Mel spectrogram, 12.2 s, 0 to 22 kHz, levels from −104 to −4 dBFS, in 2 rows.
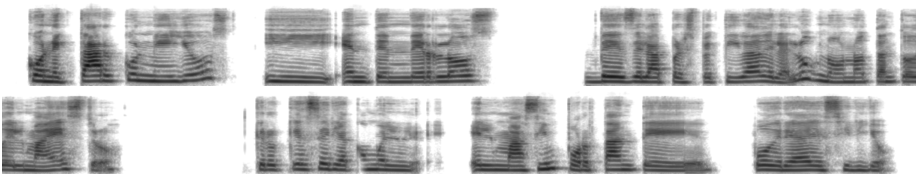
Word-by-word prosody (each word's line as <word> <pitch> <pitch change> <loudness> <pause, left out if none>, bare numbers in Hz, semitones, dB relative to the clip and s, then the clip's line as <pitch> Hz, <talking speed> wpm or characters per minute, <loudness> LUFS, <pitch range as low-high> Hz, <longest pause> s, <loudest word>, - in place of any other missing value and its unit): conectar 250 +1 +6
con 280 -4 0
ellos 270 +10 -3 0.2
y 225 -6 -2
entenderlos 220 +3 0 0.6
desde 225 +1 +3
la 210 -1 +2
perspectiva 210 +3 -3
del 225 -5 -3
alumno, 265 - -2
no 205 0 -4
tanto 225 0 -4
del 210 -1 -3
maestro. 210 +7 -1 0.9
Creo 220 -2 -4
que 240 0 -4
sería 230 -3 +2
como 230 0 -3
el 200 -3 -5 0.3
el 215 -1 -1
más 200 -1 +4
importante, 215 -5 -1 0.2
podría 200 -2 0
decir 200 -1 -1
yo. 185 -1 -9
220 Hz, 125 wpm, -24 LUFS, 205-240 Hz, 0.9 s, conectar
